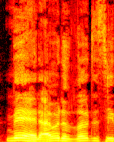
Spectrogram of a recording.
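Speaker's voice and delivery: loud, high burst of enthusiasm; excited. Real, not acted. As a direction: gush over what you missed.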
